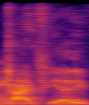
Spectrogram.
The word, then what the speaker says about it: Guy Fieri: Guy was, hey, let's talk about Guy Fieri for a second.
